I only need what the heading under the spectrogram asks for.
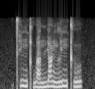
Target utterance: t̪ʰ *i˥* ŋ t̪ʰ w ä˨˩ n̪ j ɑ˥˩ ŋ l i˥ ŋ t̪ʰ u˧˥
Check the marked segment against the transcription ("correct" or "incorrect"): incorrect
